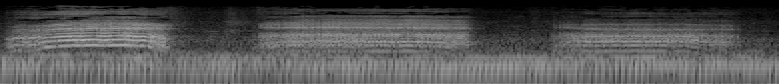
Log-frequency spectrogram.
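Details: Laughing, talking macaw calling for Grandpa, giving three drawn-out raspy calls, the first loudest and bending in pitch, the later two flatter and buzzier, separated by short pauses over a steady low hum.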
